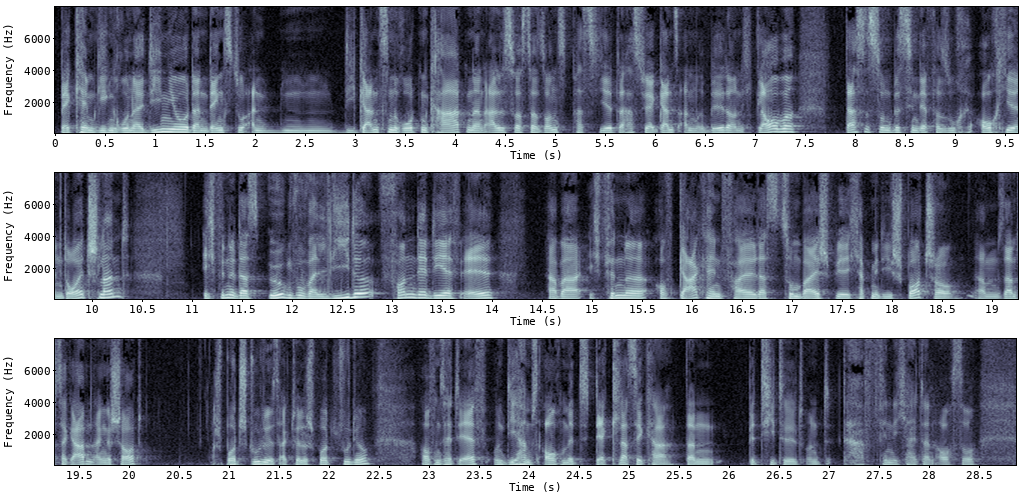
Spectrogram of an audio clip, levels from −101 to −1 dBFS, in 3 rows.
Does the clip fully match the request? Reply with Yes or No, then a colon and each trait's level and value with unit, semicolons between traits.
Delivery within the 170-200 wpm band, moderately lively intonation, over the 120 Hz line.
Yes: average, 185 wpm; average, 3.0 semitones; low, 130 Hz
